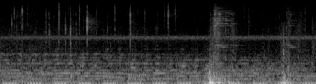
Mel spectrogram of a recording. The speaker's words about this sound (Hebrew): באמצע הלילה, נשמעים רעשים מכיוון המטבח. אנחנו שומעים דלת נפתחת ונטרקת. זה כנראה אומר שהאסיר המשוחרר חמק והלך לדרכו.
